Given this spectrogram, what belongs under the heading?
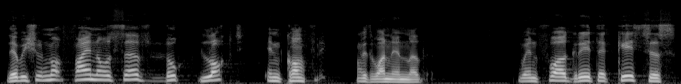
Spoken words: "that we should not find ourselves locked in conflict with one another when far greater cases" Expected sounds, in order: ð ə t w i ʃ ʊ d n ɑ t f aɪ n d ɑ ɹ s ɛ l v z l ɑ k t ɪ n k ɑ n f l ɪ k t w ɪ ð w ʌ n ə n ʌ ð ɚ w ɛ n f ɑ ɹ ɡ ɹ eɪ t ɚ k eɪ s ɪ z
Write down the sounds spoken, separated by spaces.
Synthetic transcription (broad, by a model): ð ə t w i ʃ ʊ d n ɑ t f aɪ n d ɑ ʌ s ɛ l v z l ɑ k t ɪ n k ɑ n f l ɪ k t w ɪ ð w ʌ n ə n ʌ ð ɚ w ɛ n f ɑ ɡ ɹ eɪ t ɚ k eɪ s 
